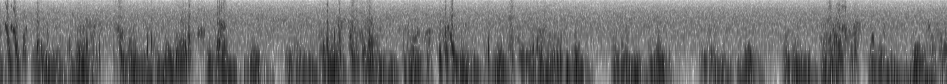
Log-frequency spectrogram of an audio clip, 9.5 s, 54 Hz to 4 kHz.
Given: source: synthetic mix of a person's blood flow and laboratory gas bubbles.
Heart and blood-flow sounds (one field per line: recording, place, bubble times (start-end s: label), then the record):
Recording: Doppler ultrasound of blood flow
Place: precordium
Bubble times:
0.00-0.30 s: bubbles
0.33-0.47 s: bubbles
0.64-1.04 s: bubbles
1.12-1.29 s: bubbles
1.44-1.58 s: bubbles
1.73-2.08 s: bubbles
2.15-2.30 s: bubbles
3.18-3.79 s: bubbles
4.02-4.60 s: bubbles
4.81-4.93 s: bubbles
5.06-5.66 s: bubbles
8.22-8.62 s: bubbles
8.70-8.78 s: bubbles
9.21-9.48 s: bubbles
From the record:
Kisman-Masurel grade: 233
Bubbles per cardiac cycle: several, 3 to 8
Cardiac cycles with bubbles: 50 to 99%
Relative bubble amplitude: loud (0.450 to 0.775)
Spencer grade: 3 (all of the cardiac periods contain showers or single bubble signals, but not dominating or overriding the cardiac motion signals)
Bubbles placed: anywhere in the cardiac cycle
